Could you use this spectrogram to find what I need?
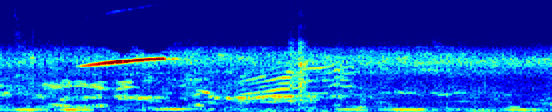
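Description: Women and girls chat nearby outdoors.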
